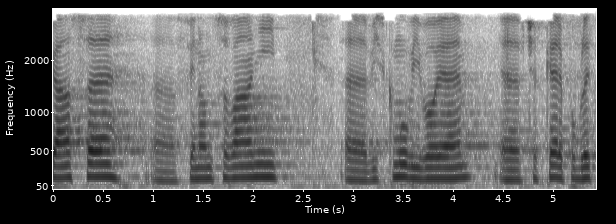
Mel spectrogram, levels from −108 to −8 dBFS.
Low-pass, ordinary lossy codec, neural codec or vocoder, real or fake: 3.6 kHz; MP3, 32 kbps; none; real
